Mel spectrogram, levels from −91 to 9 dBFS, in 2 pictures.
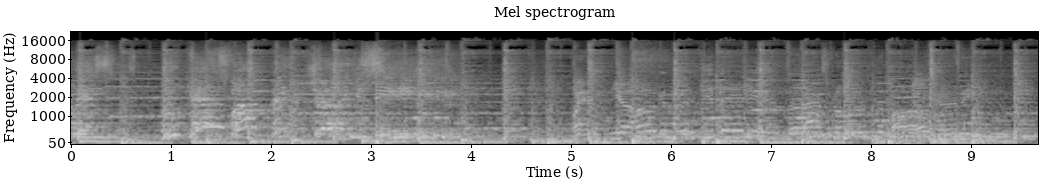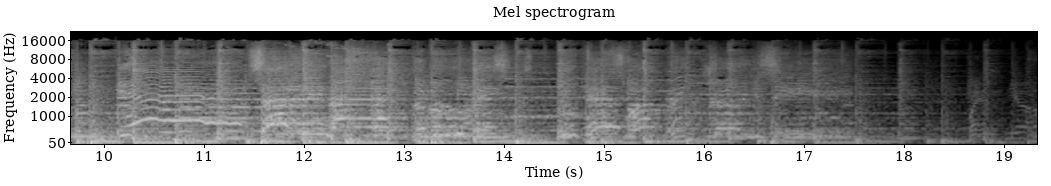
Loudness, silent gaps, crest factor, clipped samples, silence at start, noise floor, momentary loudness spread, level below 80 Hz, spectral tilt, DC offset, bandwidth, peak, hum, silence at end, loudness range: -15 LUFS; none; 14 dB; under 0.1%; 0 s; -45 dBFS; 12 LU; -24 dBFS; -4.5 dB/octave; under 0.1%; 18 kHz; 0 dBFS; none; 0.5 s; 11 LU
